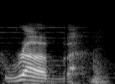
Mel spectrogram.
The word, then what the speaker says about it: rub: have the word uh rub rub uh let's see here yeah instead of R okay give me a b sound here so um rub my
